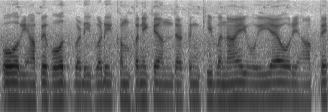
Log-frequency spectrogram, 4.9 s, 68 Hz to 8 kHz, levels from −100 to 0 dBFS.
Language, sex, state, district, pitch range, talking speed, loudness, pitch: Hindi, male, Haryana, Charkhi Dadri, 115-120 Hz, 195 wpm, -19 LUFS, 115 Hz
